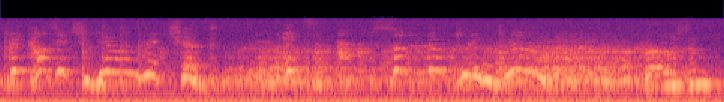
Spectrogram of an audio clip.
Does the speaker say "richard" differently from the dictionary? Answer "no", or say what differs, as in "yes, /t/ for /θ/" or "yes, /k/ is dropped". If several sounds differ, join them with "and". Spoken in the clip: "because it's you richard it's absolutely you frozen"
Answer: no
